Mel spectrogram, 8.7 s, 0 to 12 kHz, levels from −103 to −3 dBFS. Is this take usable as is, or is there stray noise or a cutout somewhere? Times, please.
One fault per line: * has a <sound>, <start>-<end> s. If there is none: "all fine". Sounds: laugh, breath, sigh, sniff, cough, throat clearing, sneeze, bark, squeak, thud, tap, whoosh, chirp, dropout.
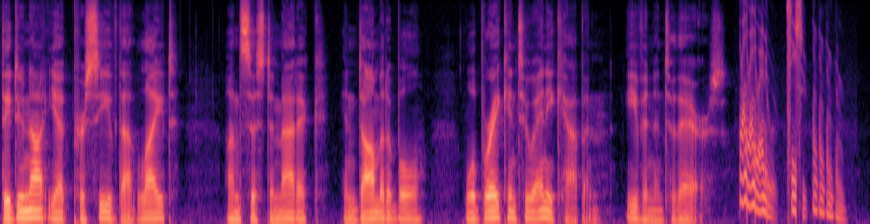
* has a chirp, 7.4-8.5 s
